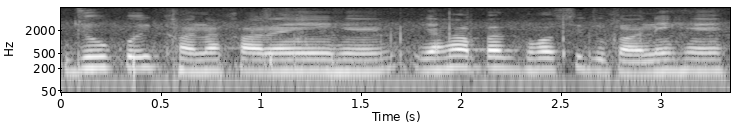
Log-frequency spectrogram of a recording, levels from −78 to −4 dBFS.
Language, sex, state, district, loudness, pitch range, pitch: Hindi, male, Madhya Pradesh, Katni, -14 LUFS, 165-195 Hz, 170 Hz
